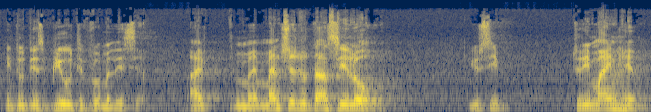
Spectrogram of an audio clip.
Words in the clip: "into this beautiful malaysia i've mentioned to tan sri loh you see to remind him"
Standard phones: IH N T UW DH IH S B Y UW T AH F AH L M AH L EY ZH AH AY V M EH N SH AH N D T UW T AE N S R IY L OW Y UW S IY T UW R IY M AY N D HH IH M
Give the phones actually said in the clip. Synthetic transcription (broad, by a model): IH N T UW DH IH S B Y UW T AH F AH L M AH L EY S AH AY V M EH N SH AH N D T UW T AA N S IY L OW Y UW S IY T UW R IY M AY N D HH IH M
